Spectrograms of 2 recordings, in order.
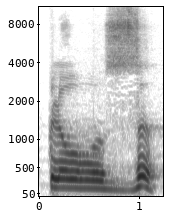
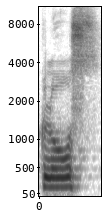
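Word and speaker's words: close: writing बिल्कुल same है लेकिन प्रोनाउंसिएशन क्लोज और क्लोज अगर क्लोज बोलेंगे तो इसका मतलब हो जाएगा बंद करना और अगर इसको हम बोलेंगे क्लॉज़ क्लोज़ बोलेंगे तो इसका मतलब हो जाएगा करीबी इसका मतलब हो जाएगा करीबी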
